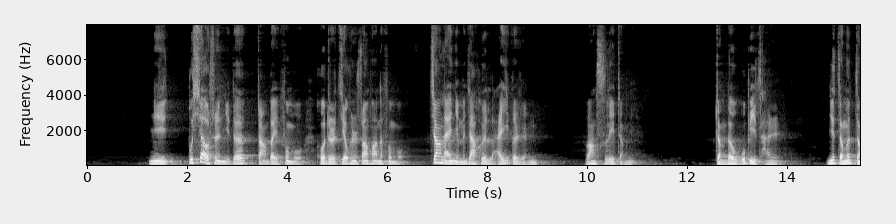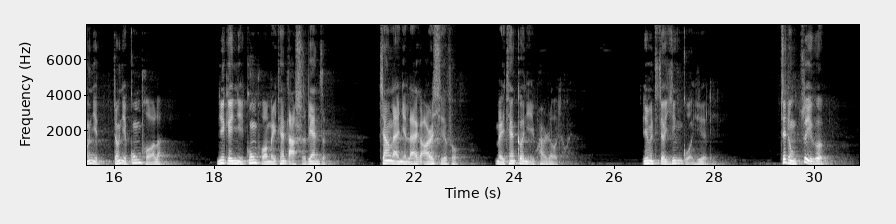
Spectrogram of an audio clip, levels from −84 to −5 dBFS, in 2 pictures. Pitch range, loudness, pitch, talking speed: 105-135 Hz, -15 LUFS, 115 Hz, 175 characters per minute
